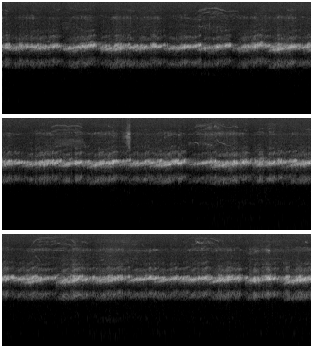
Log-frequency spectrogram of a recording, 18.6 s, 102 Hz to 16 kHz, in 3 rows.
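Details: Night chorus of numerous frogs at Frog Korner on Harstine Island, Washington, February 2021, under the season's first full moon; sustained pulsing trills in two layered pitches throughout, waxing and waning as the callers sync.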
